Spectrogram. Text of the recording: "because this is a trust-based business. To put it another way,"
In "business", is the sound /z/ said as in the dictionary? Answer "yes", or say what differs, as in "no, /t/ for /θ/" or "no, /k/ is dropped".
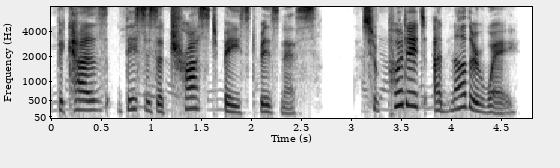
yes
